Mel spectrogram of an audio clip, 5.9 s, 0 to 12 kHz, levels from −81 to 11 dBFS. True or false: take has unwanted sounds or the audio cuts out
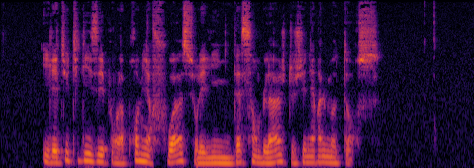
false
